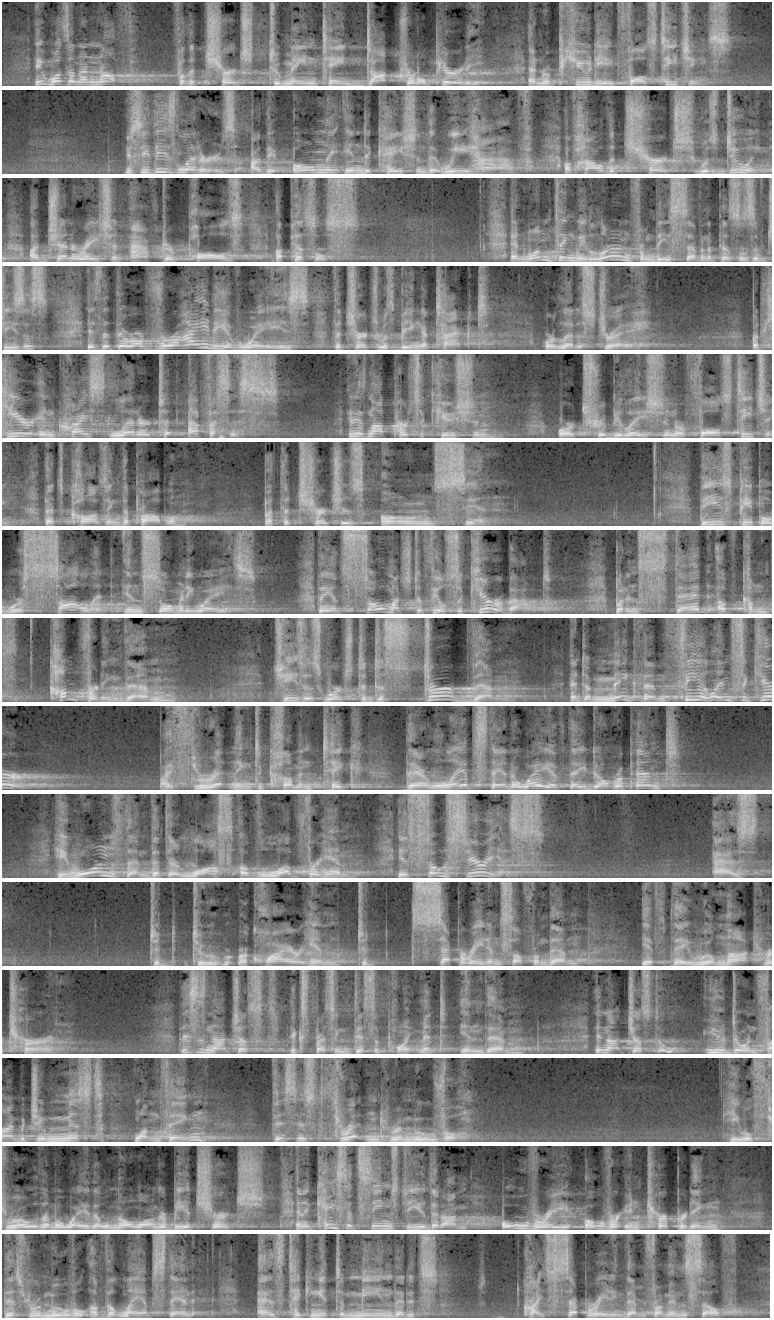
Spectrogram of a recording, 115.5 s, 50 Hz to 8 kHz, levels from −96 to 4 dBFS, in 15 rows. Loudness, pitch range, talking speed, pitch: -14 LUFS, 175-230 Hz, 115 wpm, 200 Hz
